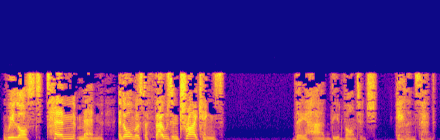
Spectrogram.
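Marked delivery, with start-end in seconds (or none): 0.0-4.5 loud, slow, emphatic report; forceful report. A narrator's reading. Brother restating losses to the king, forceful and loud. 5.8-7.5 low, controlled male voice; restrained brother. A narrator's reading. Brother defending his men to the king, restrained.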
